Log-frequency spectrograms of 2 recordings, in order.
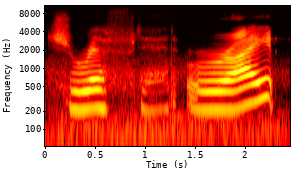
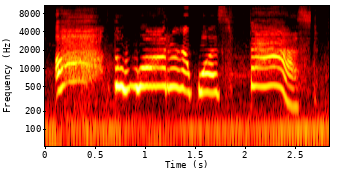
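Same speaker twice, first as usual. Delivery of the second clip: alarmed cry; 11 semitones higher than usual. A narrator's reading. Narrator reading to children, crying out in alarm. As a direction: cry out as the current grabs them. Squirrels swept in water.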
